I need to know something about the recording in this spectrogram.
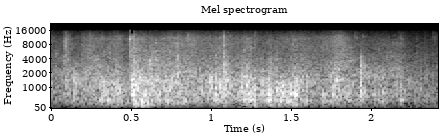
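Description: Faint rustling of a nylon diaper bag being handled and packed, with a few soft knocks.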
